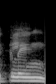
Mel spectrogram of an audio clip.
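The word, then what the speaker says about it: क्लीं: की मात्रा और बिंदी, इसकी ध्वनि निकलेगी ग से, क्लिंग ग, क्लिंग मैं नहीं, संस्कृत में क्लिंग होता है नहीं, क्लिंग है, अंग का उच्चारण होना पड़ेगा।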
